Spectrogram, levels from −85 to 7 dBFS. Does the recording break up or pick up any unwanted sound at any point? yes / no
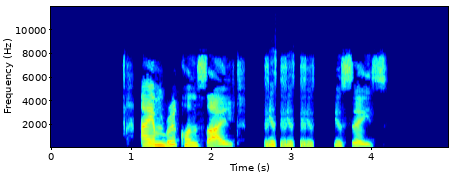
yes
